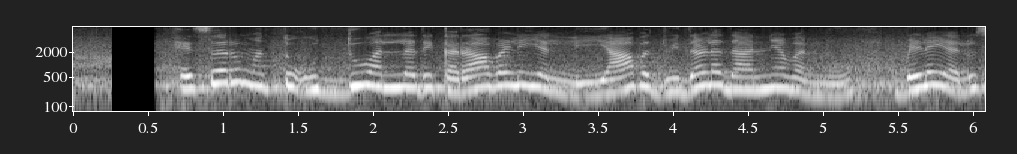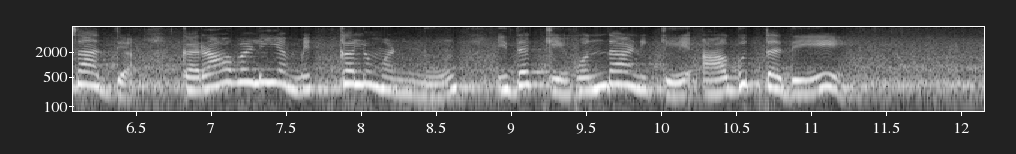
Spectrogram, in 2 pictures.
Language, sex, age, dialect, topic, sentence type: Kannada, male, 36-40, Coastal/Dakshin, agriculture, question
